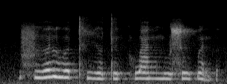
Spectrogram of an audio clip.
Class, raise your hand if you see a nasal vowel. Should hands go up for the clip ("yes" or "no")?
no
